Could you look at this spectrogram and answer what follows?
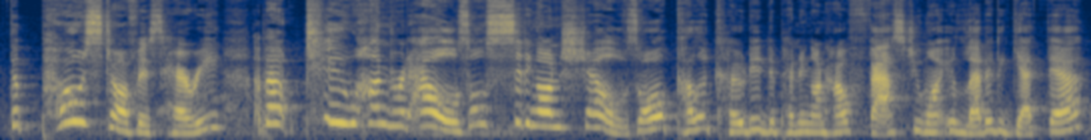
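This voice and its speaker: Woman voicing an excitable, bright-voiced teenage schoolboy. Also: high-pitched, a little fast, few pauses, voice pushed up, exaggerated voice. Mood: excited. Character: excitable, chatty teenage schoolboy back from an outing. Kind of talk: storybook character voice.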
